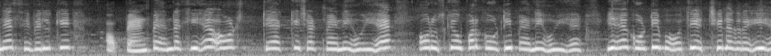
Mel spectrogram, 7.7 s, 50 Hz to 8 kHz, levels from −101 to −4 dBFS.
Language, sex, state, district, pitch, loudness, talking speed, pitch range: Hindi, female, Uttar Pradesh, Muzaffarnagar, 360 Hz, -18 LUFS, 240 wpm, 330-385 Hz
